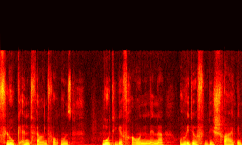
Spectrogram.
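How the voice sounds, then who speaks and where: A woman with a Persian accent. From Iran, Tehran. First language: Persian (speaking German). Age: 50s. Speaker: mayor and politician. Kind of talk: interview. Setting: office.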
